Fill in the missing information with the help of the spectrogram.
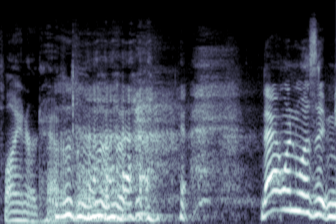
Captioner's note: all laughing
